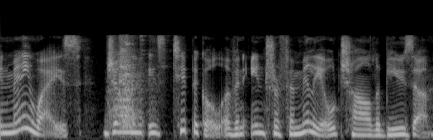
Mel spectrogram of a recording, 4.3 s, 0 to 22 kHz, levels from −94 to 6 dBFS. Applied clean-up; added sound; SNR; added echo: neural mask model RNNoise.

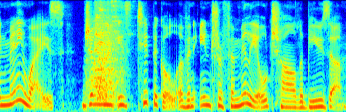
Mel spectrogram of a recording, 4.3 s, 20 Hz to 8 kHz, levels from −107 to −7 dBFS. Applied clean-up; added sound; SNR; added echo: none; Glass; 11 dB; none.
